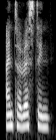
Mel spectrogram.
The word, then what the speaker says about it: interesting: Standard, interesting, stress on i n.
